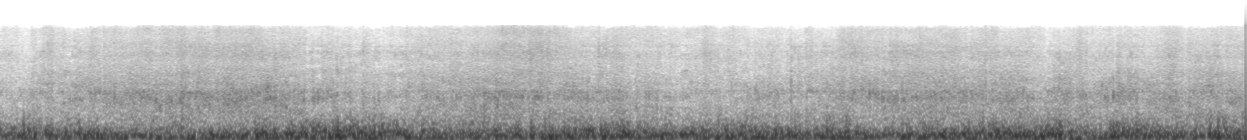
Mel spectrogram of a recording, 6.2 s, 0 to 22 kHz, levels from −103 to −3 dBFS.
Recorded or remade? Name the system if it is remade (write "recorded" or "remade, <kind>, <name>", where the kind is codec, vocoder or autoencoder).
remade, codec, HILCodec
